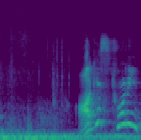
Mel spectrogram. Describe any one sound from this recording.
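A young man speaks briefly close to a microphone.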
